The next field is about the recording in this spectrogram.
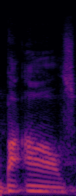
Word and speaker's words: Baals: And the people of Israel did what was evil in the sight of the Lord, and they served the Baals, or the Baals is technically how it's pronounced.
